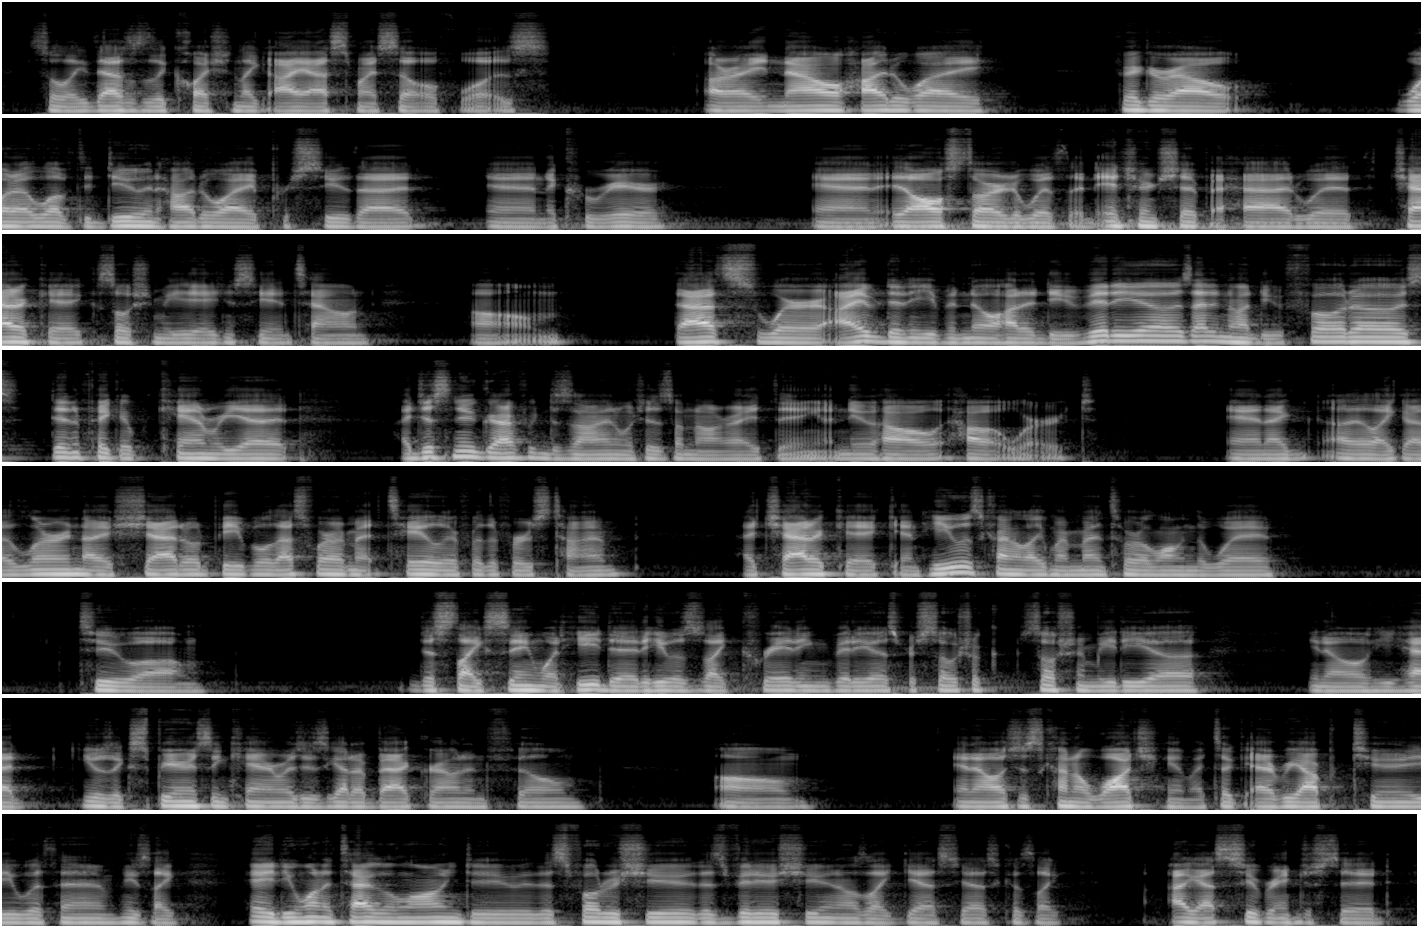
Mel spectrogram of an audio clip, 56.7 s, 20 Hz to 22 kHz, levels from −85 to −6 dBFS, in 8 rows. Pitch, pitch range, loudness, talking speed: 115 Hz, 110-125 Hz, -29 LUFS, 205 wpm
